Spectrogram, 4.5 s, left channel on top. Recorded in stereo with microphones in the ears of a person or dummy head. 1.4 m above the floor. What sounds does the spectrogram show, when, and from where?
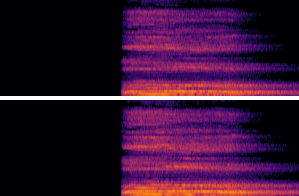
1.8 s a shout: 10° right (ahead or behind), 1.3 m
